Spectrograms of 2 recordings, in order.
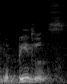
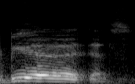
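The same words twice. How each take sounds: First: Said in the usual way. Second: "[name]" drawn out slowly and loudly as "Bee-eh-tles"; misspelled-name reading. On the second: Shown as a demonstration. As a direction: stretch the middle of "[name]" into an extra "eh". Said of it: "is read as".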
